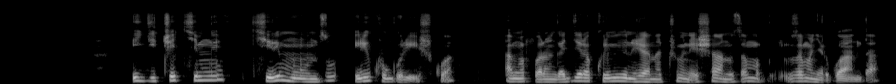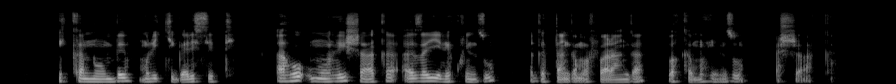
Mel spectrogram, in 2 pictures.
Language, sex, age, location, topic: Kinyarwanda, male, 18-24, Huye, finance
